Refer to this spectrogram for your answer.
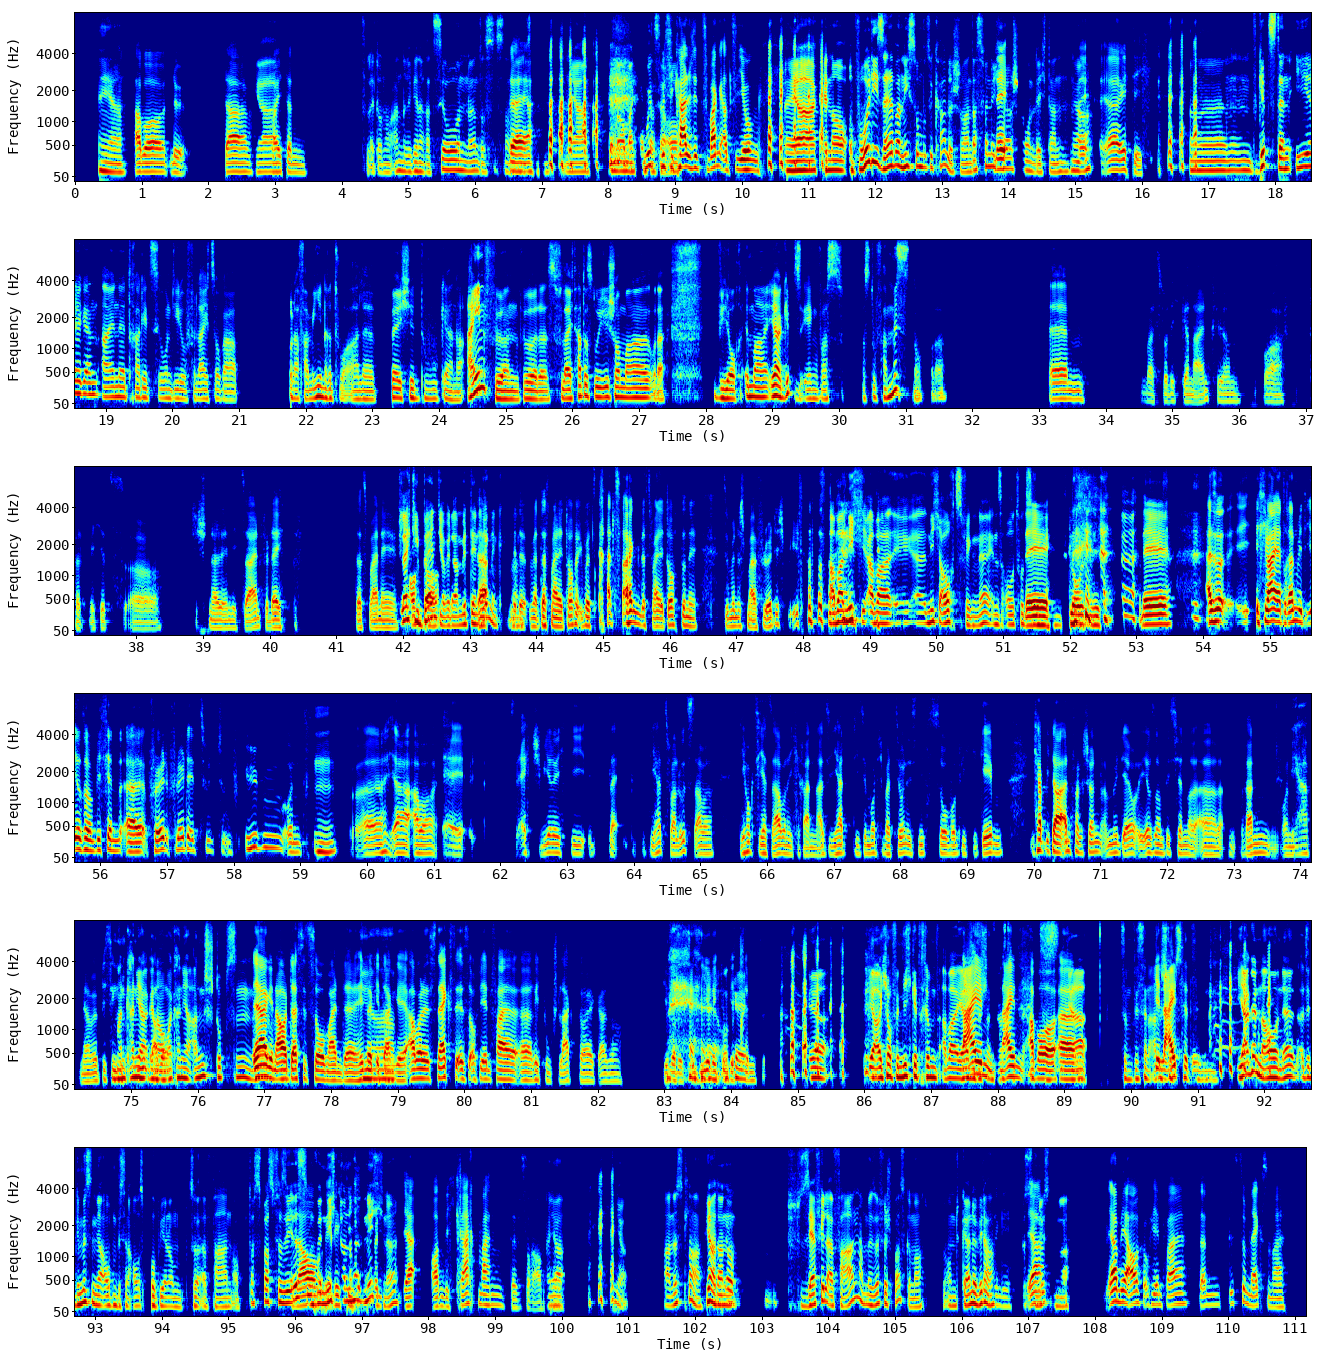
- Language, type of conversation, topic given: German, podcast, Welche Familienrituale sind dir als Kind besonders im Kopf geblieben?
- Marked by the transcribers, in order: laugh; laugh; drawn out: "Ähm"; giggle; stressed: "einführen"; inhale; other background noise; laughing while speaking: "ich wollte es gerade sagen"; laughing while speaking: "oder so"; giggle; laugh; chuckle; laugh; other noise; giggle; giggle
